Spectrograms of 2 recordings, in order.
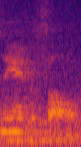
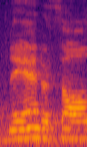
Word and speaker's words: Neanderthal: The first one before the Cro-Magnon man was the Neanderthal man, sometimes pronounced Neanderthal. Both pronunciations are given in the dictionary. Both are correct. Neanderthal or Neanderthal.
